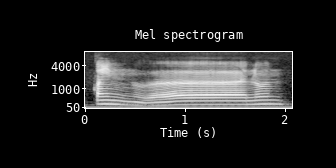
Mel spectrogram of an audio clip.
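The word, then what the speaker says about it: قِنْوَانٌ: How do we pronounce the Izhar-e Mutlaq rules? Dunya, Bunyanun, Sinwanun, Qinwanun.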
